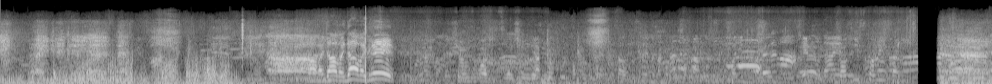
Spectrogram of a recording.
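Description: A crowd of fans chants and sings in the distance.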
